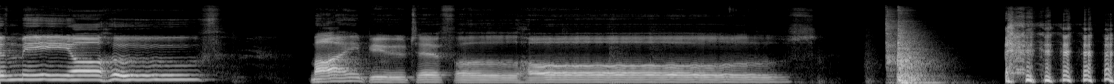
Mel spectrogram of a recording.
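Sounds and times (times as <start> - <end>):
speech: 0.0 - 2.2, 3.1 - 8.0, 10.2 - 11.1
door slammed firmly by a three-year-old child: 8.7 - 9.8
laughter: 10.1 - 11.1.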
